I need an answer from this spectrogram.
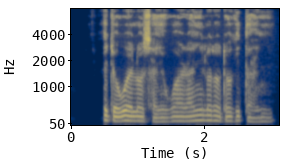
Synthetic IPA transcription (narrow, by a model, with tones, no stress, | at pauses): ɛ˧˨d͡ʒɔ˨wɔ˦ɛ˦˧˨lɔ˧˨ʃa˨jɛ˨wɔ˨˦a˧ɾa˧˦j̃ĩ˦lɔ˦dɔ˦˨dɔ˨˦ɡi˦ta˦˨j̃ĩ˧˦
